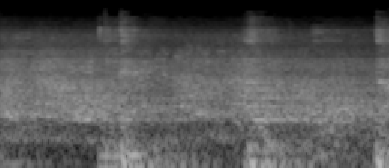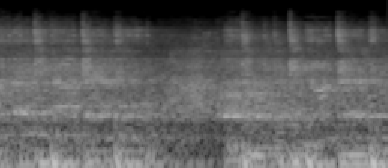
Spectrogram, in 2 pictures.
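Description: Live concert sound: music over a loudspeaker system with a heavy bass beat that drops out for moments, under the noise of a large crowd.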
